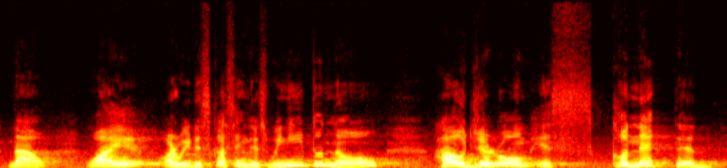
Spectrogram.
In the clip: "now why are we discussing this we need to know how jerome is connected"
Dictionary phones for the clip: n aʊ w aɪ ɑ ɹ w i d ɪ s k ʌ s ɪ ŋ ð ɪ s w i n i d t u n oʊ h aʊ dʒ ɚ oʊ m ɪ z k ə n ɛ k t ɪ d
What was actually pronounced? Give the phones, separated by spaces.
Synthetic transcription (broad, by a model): n aʊ w aɪ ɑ ɹ w i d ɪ s k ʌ s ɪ ŋ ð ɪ s w i n i d t u n oʊ h aʊ dʒ ɚ oʊ m ɪ s k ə n ɛ k t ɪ d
